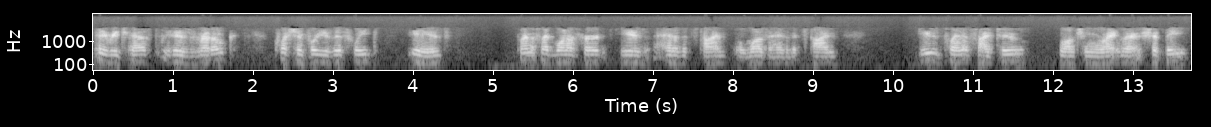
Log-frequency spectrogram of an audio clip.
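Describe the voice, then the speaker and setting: Husky man on a tinny phone line. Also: medium pitch, steady tone, a little slow. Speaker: caller leaving a question. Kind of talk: prepared question to a podcast.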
